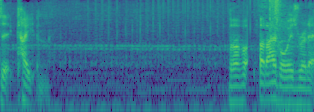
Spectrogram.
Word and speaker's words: chitin: my biology teacher pronounced professor i should say pronounced it chitin but i've always read it as [ __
